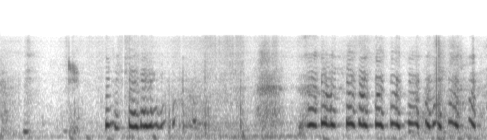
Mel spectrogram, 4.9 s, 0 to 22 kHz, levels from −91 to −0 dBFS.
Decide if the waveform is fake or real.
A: fake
